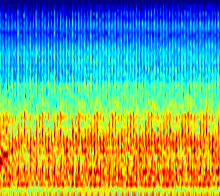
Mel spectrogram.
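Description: A rebuilt Range Rover engine idles with a steady, even mechanical churn and a faint ticking, heard close and alone.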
